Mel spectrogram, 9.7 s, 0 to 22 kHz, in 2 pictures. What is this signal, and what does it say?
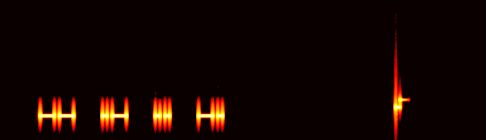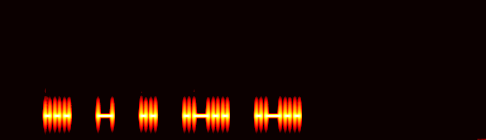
Morse code, heard as a keyed tone, about 25 wpm, spaced as for 18 wpm, 700 Hz. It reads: MAIN STILL
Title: 2x Character Spacing - Top 300 Words - 25wpm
